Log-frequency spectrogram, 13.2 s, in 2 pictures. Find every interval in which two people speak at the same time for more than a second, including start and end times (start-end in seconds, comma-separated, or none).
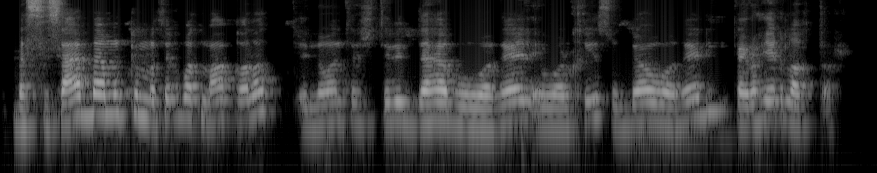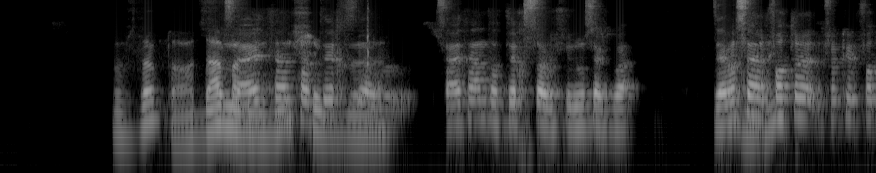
8.2-9.5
